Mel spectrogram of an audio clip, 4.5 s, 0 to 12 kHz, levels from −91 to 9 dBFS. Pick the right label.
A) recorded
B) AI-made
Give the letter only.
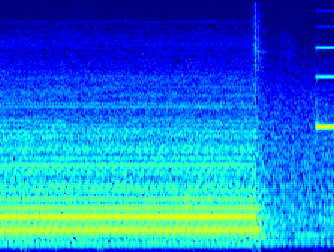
A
